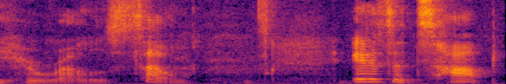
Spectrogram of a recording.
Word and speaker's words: Hirose: a-- OSE so I'm I almost want to say Hiro C but he rose I believe it is Midori he rose so it is a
